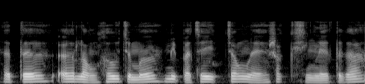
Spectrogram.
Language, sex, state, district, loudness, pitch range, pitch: Wancho, male, Arunachal Pradesh, Longding, -18 LUFS, 105-130 Hz, 120 Hz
